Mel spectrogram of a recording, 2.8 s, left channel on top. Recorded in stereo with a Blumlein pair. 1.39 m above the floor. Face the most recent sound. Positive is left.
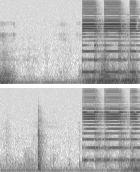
turn(degrees=65)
